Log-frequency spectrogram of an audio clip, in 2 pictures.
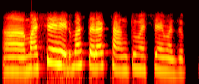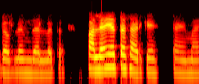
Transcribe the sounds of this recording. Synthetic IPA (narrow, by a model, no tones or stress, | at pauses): əmaɕeɦeɽmast̪əɾak̚sãŋɡt̪uːmaɕemad͡zʱəpɾɔblemd͡zʱalːət̪ə | faljãjet̪asaɾke | ʈajmaɾ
